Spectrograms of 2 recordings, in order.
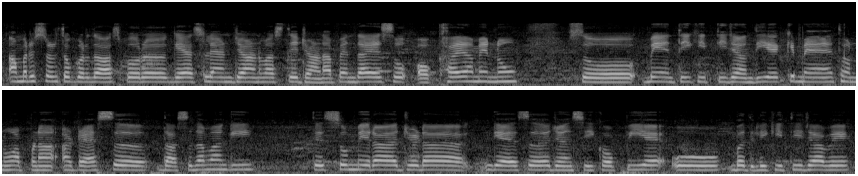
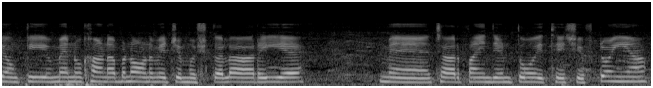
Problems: constant background noise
